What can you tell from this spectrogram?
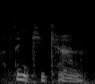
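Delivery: soft unvoiced whisper. Real, not acted. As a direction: whisper it to yourself. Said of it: "I'm whispering".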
